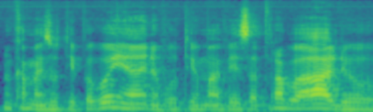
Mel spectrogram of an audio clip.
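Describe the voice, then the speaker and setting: A man talks at a very fast pace in a somewhat breathy voice with ordinary pitch variation. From Brazil, mostly Minas Gerais and central states. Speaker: technology executive. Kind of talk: casual interview chat.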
